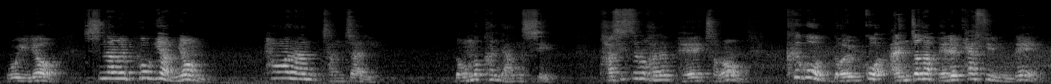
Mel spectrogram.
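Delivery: slow, weighty sermon delivery; slow preaching. Acted. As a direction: draw each phrase out for the congregation.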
